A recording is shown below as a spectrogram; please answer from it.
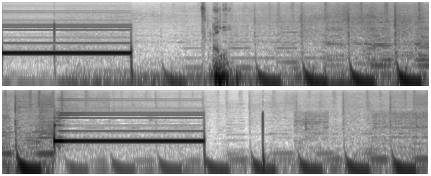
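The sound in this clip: A steady telephone line tone sounds while a call is placed to a radio listener, two long level beeps separated by a rhythmic thumping music beat.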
